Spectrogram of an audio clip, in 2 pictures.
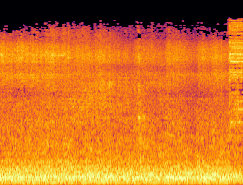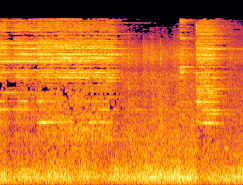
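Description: Freight cars rolling slowly over the rails with a steady low rumble. About four and a half seconds in, the wheels give a high metallic squeal for a couple of seconds, and a shorter squeal comes near the end.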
